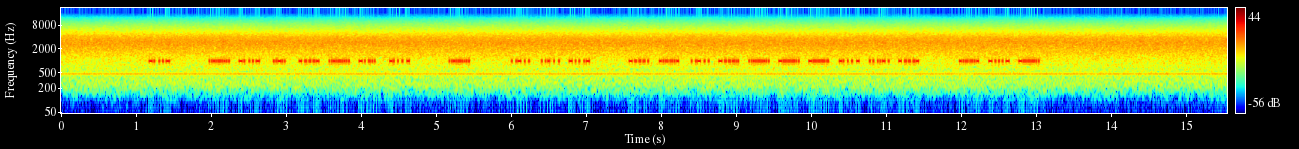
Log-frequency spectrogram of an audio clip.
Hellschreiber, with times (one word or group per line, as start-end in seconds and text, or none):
1.2-1.4 W
2.0-4.6 ZWIAZKU
5.2-5.4 Z
6.0-7.0 TYM
7.6-11.4 POTRZEBUJA
12.0-13.0 ONE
